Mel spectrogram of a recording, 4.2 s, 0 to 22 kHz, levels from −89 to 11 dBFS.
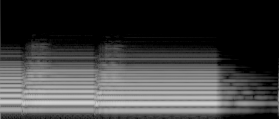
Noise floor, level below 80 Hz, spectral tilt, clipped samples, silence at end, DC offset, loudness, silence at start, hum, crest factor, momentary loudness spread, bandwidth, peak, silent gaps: -39 dBFS; -78 dBFS; -9 dB/octave; under 0.1%; 0.4 s; under 0.1%; -12 LUFS; 0 s; none; 10 dB; 2 LU; 4.2 kHz; -2 dBFS; none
